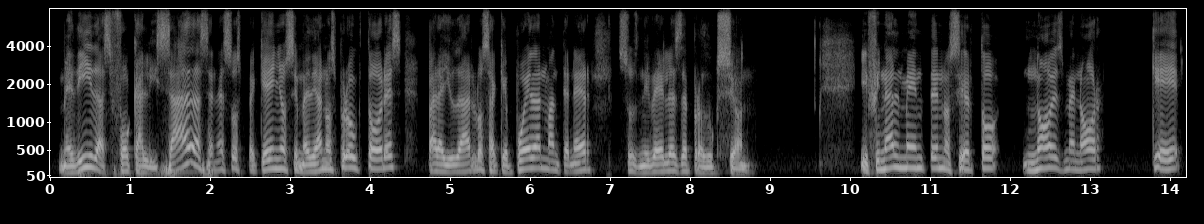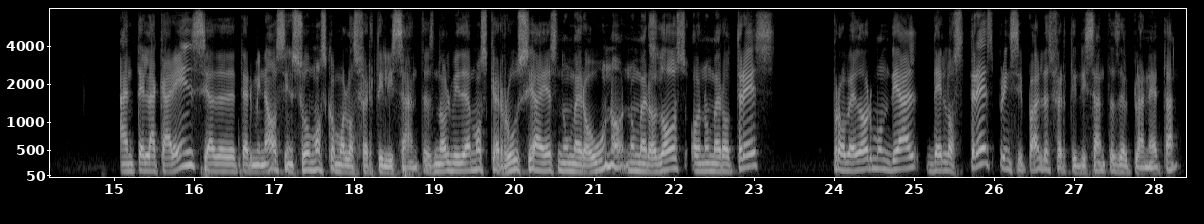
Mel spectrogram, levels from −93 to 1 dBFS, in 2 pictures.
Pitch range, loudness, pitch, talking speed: 130-175 Hz, -35 LUFS, 145 Hz, 120 wpm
